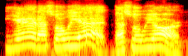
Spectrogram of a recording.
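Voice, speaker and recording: A high-pitched man with a very bright, cutting voice, recorded close and dry. He hosts a livestream in a loose, chatty way, reading viewer comments and talking back to them with frequent laughs. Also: animated, fairly quick, no echo, low-quality recording. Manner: laughs often, talks back to chat. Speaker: livestream host. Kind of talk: casual commentary reading chat.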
